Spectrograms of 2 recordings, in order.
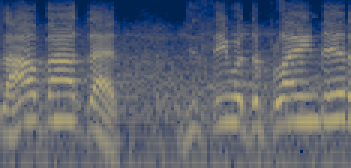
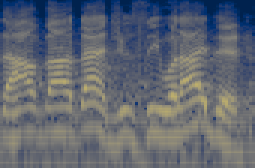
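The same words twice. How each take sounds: First: Higher, excited hostess voice; hostess amazed. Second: Said in the usual way. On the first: Acted. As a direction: gush about the plane. Hostess marvels at the plane.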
